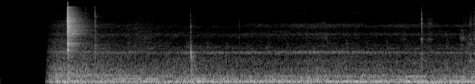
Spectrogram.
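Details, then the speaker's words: 2016 Friedrich Kuhl 12,000 BTU air conditioner with LG scroll compressor, recorded at the outside unit: steady low fan drone with a thin constant high whine and light clicks; fan motor bearings starting to go bad, suspected. "also i forgot to mention this cool is starting to have bad bearings listen"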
